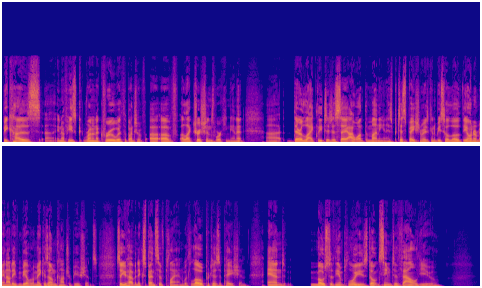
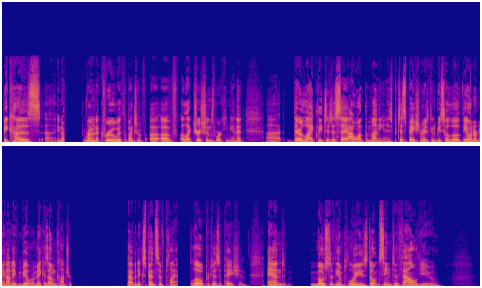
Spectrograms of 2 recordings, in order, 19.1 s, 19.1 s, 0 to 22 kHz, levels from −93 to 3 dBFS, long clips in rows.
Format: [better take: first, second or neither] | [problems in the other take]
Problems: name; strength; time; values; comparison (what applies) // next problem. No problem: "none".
first | audio cutting out; at 1.5 s, at 11 s for 1 s and at 13 s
